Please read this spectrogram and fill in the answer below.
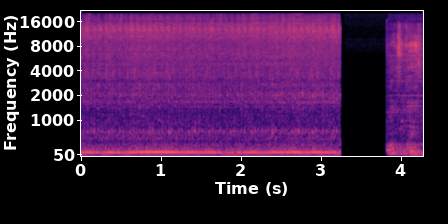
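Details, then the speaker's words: Classic car with points ignition after the plugs were overhauled and the points gap reset. One sooty plug had not been firing. Low, even tick-over at a steady beat of about four per second with no misfire or stumble, idling smoothly. "But now, I'm pretty happy with what's going on now here. That's ticking over nicely."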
